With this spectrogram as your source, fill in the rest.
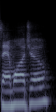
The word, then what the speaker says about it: Samoa Joe: king shark and then it's pronounced samwa joe my bad because you know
